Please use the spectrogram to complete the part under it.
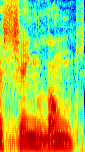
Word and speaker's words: Shenlong: Cara, eu descobri essa semana que o nome dele, que tem uma variação do nome nome dele, que, se pronuncia Shenlong.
